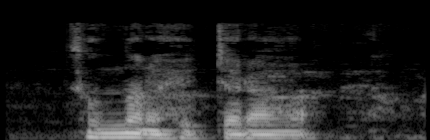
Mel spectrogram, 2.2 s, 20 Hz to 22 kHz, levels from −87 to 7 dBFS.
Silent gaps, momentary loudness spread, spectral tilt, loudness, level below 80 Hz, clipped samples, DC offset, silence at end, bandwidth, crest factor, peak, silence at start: none; 14 LU; -7.5 dB/octave; -26 LUFS; -44 dBFS; under 0.1%; under 0.1%; 0.2 s; 11.5 kHz; 18 dB; -10 dBFS; 0.35 s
